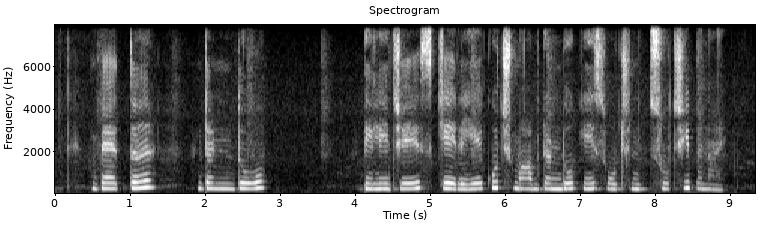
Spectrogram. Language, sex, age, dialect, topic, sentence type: Hindi, female, 18-24, Hindustani Malvi Khadi Boli, banking, question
